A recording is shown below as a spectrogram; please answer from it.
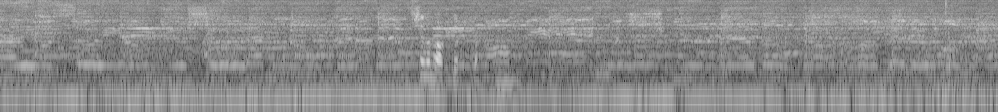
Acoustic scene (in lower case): car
